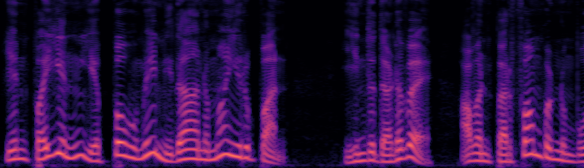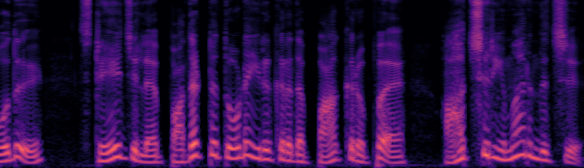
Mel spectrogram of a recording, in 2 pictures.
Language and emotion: Tamil, surprised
